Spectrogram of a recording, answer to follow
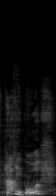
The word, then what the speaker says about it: Haribo: We pronounce it Haribo. Haribo.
